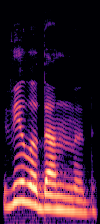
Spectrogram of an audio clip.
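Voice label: "велӧданныд", Komi, female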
